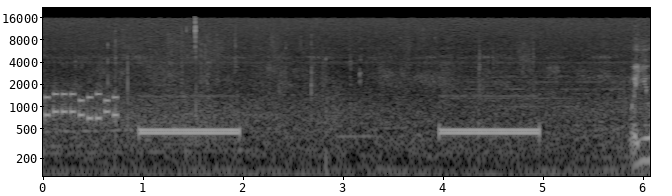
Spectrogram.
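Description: A phone rings in long, steady tones.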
